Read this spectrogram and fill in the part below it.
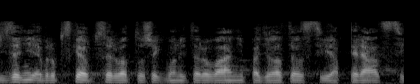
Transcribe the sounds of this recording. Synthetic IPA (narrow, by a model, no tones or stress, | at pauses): iːzɛɲiːɛvɾopskɛːopsɛɾvat̪or̝ɛɡmonɪt̪oɾovaːɲiːpaɟɛlat̪ɛlst̪viːapɪɾaːt̪st̪vi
